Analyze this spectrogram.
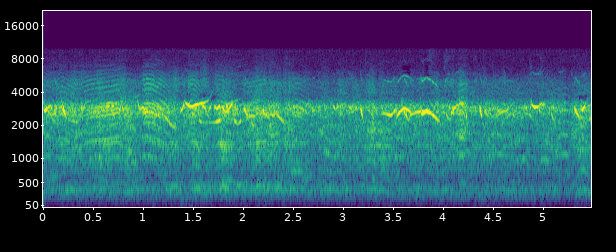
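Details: Crowd of penguins at Fortuna Bay calling together: unbroken overlapping braying and warbling notes from many birds, with a few clearer rising and falling trumpeting calls standing out.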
